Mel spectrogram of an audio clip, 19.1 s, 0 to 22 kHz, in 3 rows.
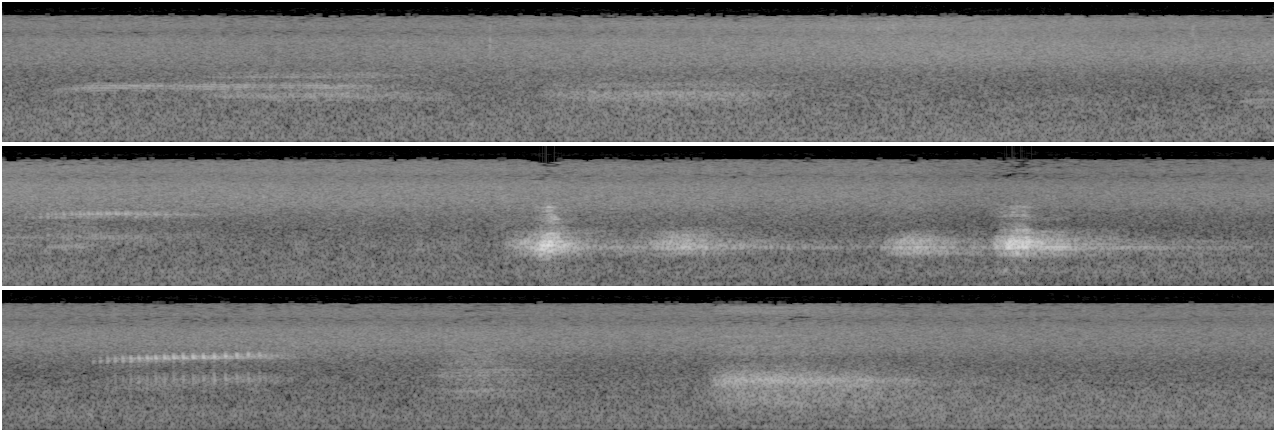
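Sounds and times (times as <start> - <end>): steady background hiss: 0.0 - 19.0
harsh bird calls: 10.8 - 12.1.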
